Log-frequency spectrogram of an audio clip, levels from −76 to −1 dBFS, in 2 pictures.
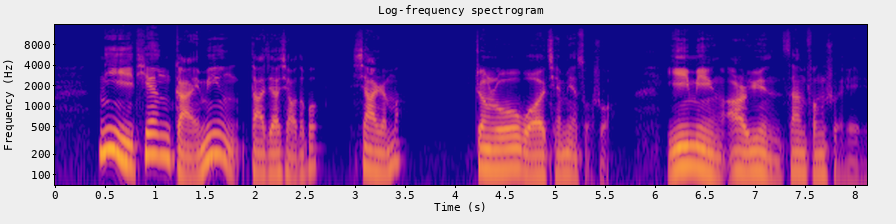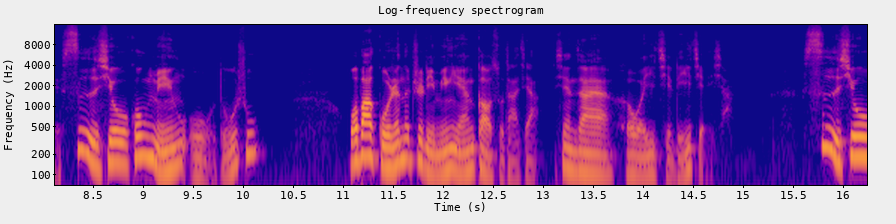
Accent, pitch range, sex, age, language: native, 100-155 Hz, male, 30-49, Chinese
